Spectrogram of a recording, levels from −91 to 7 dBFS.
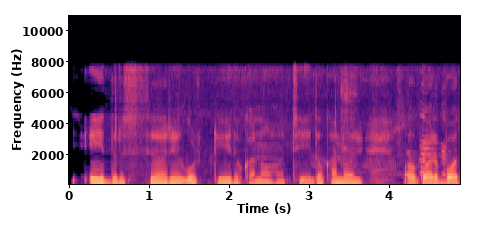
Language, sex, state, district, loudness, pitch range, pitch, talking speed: Odia, female, Odisha, Sambalpur, -17 LUFS, 185-225 Hz, 205 Hz, 100 wpm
